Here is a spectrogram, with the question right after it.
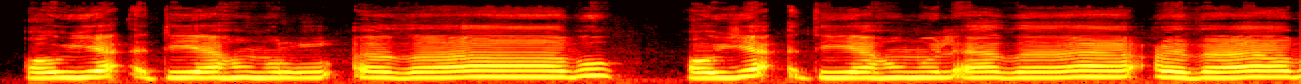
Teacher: اب یہ دیکھو واو ساکن سے پہلے زبر ہے تو یہ حرف لین ہے اور یہ چھوٹا سا حمزہ ہے، اس میں حمزہ میں جھٹکا ہوتا ہے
